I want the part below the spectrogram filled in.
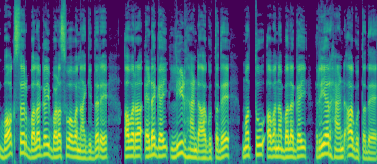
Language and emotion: Kannada, neutral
